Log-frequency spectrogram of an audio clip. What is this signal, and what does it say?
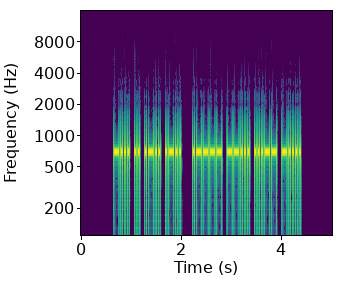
Morse code, heard as a keyed tone, about 34 wpm, 700 Hz. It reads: BILL 1736
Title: CWT Exchange 35wpm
